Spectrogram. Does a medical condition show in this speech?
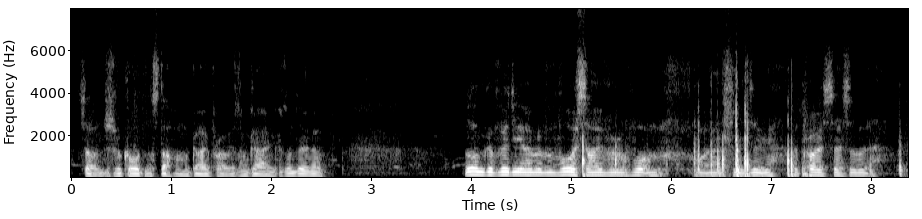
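No.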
